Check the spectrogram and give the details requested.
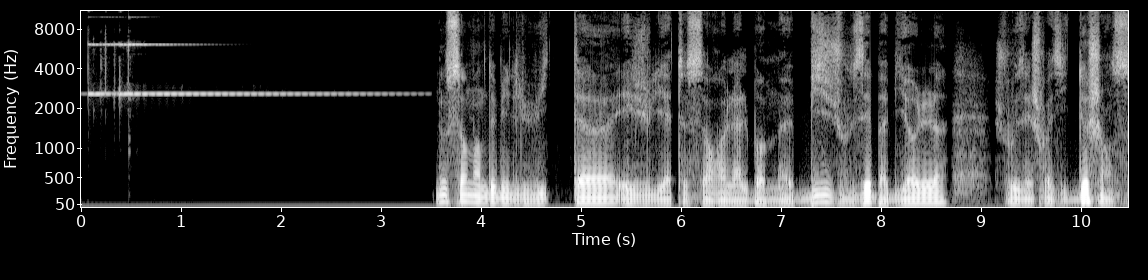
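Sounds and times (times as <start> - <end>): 
small bell ringing: 0.0 - 3.6
speech: 3.6 - 10.4.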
